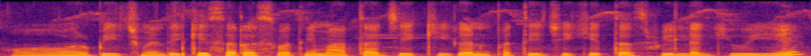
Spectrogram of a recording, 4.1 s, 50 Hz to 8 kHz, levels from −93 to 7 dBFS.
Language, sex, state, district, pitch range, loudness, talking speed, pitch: Hindi, female, Himachal Pradesh, Shimla, 185-200 Hz, -17 LUFS, 220 wpm, 195 Hz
